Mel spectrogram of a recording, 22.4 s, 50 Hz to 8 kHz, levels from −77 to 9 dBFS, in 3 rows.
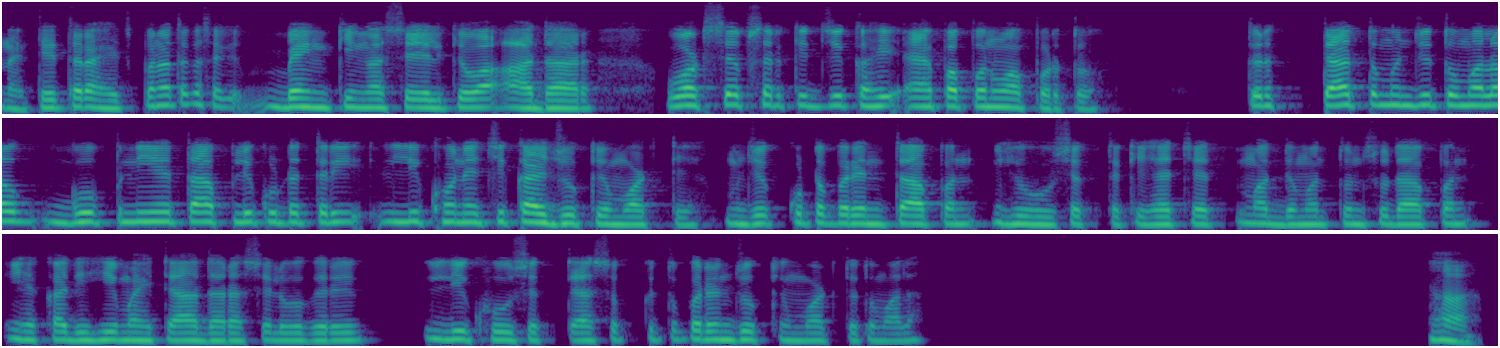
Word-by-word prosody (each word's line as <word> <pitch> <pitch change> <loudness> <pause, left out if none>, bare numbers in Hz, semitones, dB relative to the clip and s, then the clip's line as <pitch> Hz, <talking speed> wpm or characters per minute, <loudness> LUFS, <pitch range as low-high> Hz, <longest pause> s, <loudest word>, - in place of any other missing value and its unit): नाही 150 -3 -4
ते 165 - +2
तर 185 - +4
आहेच. 155 -3 0
पण 200 +6 -1
आता 225 +2 +1
कसं 240 -4 -4
आहे - - -8
की - - -17 0.2
बँकिंग 175 -1 +3
असेल 170 -1 +2
किंवा 175 0 +4 0.2
आधार, 160 -1 +4 0.4
WhatsAppसारखे 215 0 +2
जे 215 +2 +1
काही 200 +1 +2
ॲप 195 0 +2
आपण 195 -1 +3
वापरतो, 155 -5 -1 0.8
तर 205 - +2 0.3
त्यात 220 +2 +6
म्हणजे 220 -1 +1
तुम्हाला 215 0 +4 0.3
गोपनीयता 205 +1 +2
आपली 200 0 +1
कुठेतरी 200 +1 -1 0.2
लीक 210 -2 -2
होण्याची 200 0 +1
काय 195 -2 +8
जोखीम 170 -2 0
वाटते? 155 -1 -3 0.2
म्हणजे 170 0 0
कुठपर्यंत 175 -3 0
आपण 165 -1 +3
हे 170 -3 -2
होऊ 155 -2 +1
शकतं 160 0 -5
की 155 - -4
ह्याच्या 155 +1 0 0.2
माध्यमातून 160 -1 -2
सुद्धा 160 0 0
आपण 165 +1 -4 0.3
एखादी 165 -1 -1
ही - - +4
माहिती 155 0 -1
आधार 150 -1 +1
असेल 155 +1 -4
वगैरे 155 0 -2 0.5
लीक 175 0 0
होऊ 165 -1 0
शकते, 160 +1 -5
असं 155 +2 -2
कितीपर्यंत 170 -1 -1
जोखीम 160 -2 -3
वाटतं 150 0 -7
तुम्हाला? 150 0 -7 2.6
हां. 155 -7 0
170 Hz, 150 wpm, -23 LUFS, 155-195 Hz, 2.6 s, काय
